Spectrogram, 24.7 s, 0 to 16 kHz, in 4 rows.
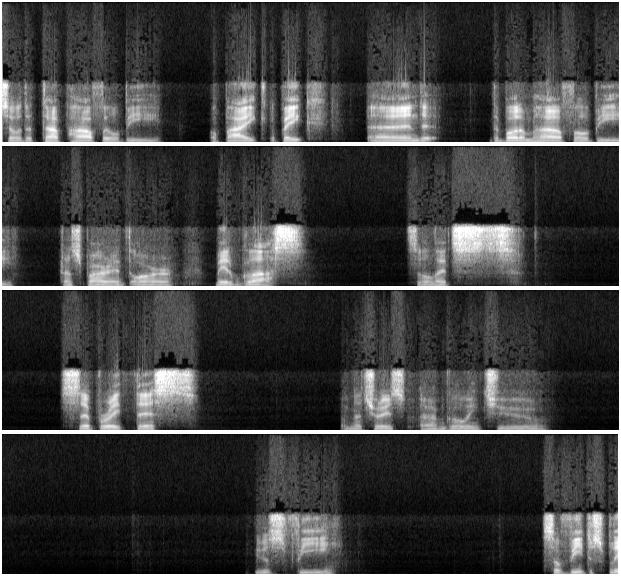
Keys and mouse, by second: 0.2 middle click, 3.6 shift+middle click, 4.1 alt+middle click, 5.9-7.3 shift+middle drag, 8.4 middle click, 8.9 2, 10.0 alt+a, 11.4 alt+shift+right click, 11.9-23.5 middle drag, 24.2 v.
